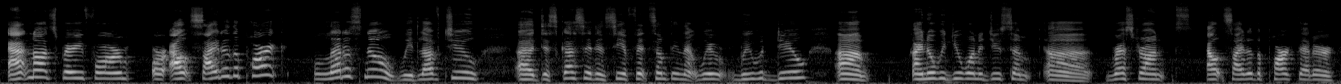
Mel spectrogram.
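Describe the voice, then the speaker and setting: Woman, livestream host, slightly high voice, bright and forceful, casual chat, excitable, has a cold. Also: moderate pace. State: sick with a cold. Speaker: live stream host and vlogger.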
